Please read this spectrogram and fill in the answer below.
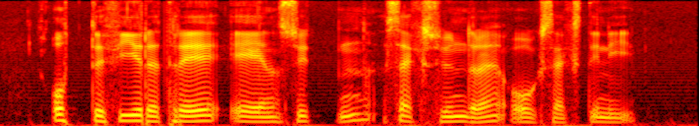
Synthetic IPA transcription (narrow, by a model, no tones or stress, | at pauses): ɔt̪əfiːɾət̪ʰɾeːʔeːnsʏt̪n̩sɛkshʉnd̪ɾəʔo̰ːɡsɛkst̪ɪnḭː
